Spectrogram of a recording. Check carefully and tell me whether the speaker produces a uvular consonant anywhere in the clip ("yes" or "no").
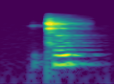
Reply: no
